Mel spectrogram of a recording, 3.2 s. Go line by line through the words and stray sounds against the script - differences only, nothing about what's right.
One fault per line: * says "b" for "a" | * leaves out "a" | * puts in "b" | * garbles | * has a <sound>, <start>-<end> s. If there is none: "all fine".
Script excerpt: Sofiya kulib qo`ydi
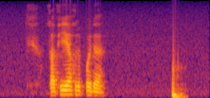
* has a thud, 2.6-2.9 s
